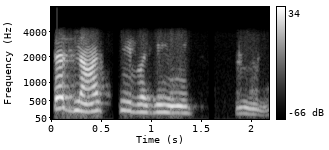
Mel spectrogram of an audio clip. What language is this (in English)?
Sanskrit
